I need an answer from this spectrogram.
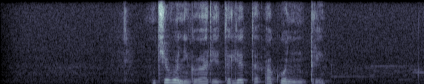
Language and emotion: Russian, neutral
